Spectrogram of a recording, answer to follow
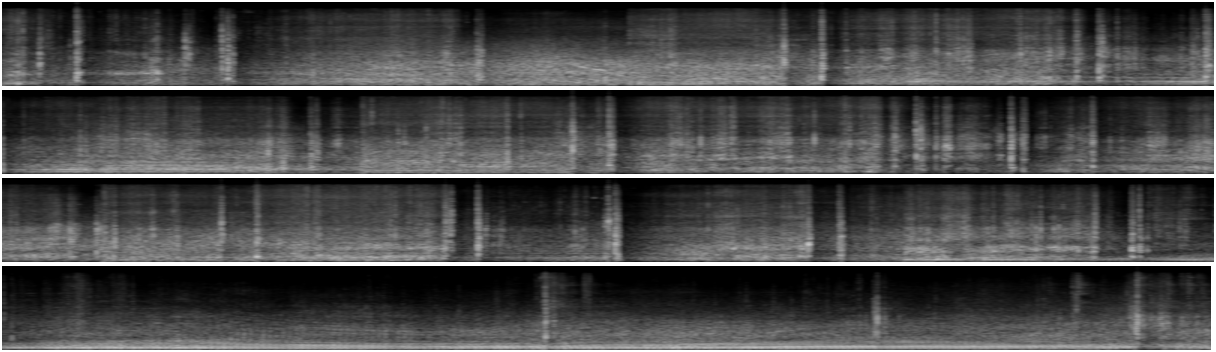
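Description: Skateboards rolling on rough concrete, broken by repeated sharp clacks and knocks of boards popping, hitting the ledge and landing. Near the end the rolling becomes a steadier, lower rumble.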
